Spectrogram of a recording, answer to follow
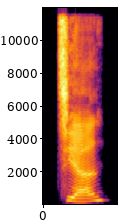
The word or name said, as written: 拣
